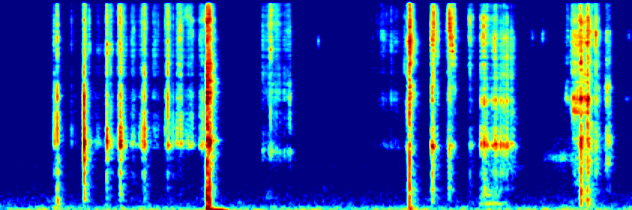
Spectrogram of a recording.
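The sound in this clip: Chewing of salt-flavored food, heard alone as faint crunchy bursts in irregular clusters with short pauses between them.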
